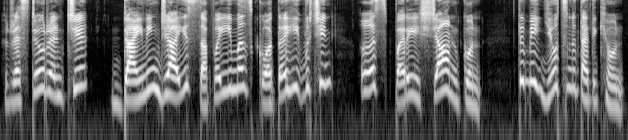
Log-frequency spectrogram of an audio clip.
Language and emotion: Kashmiri, disgusted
